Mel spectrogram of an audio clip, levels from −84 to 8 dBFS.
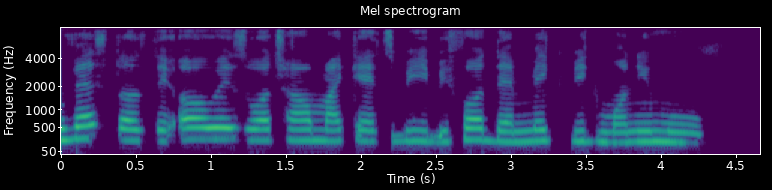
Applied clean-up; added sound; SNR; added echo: none; none; none; none.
